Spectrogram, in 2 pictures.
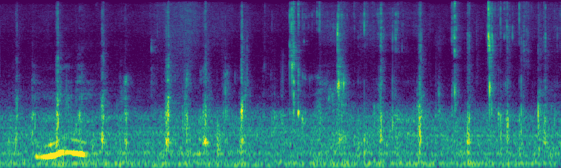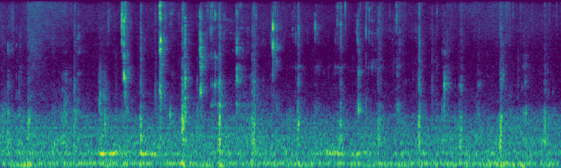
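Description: Close-up wet chewing of braised kimchi and rice, full of small sharp mouth clicks and smacks, with a brief closed-mouth hum about half a second in.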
